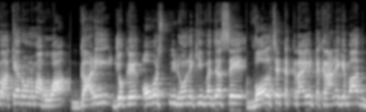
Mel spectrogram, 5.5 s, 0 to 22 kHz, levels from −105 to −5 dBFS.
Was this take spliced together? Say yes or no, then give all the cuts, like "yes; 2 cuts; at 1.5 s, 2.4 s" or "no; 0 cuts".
yes; 2 cuts; at 1.1 s, 3.7 s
